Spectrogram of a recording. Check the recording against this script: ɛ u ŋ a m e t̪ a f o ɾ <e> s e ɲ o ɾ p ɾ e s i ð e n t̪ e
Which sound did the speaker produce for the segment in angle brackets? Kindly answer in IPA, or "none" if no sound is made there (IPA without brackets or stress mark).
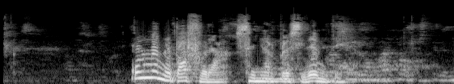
a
